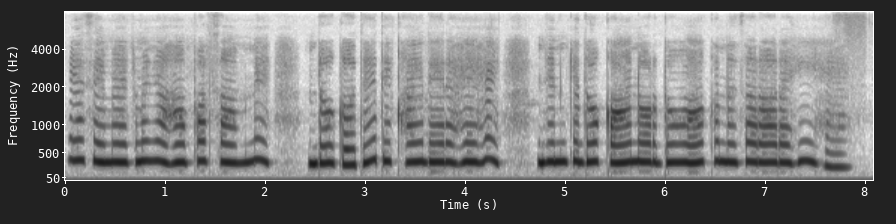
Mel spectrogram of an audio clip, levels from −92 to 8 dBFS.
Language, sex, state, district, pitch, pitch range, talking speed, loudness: Hindi, female, Rajasthan, Jaipur, 330 Hz, 320-340 Hz, 165 wpm, -11 LUFS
